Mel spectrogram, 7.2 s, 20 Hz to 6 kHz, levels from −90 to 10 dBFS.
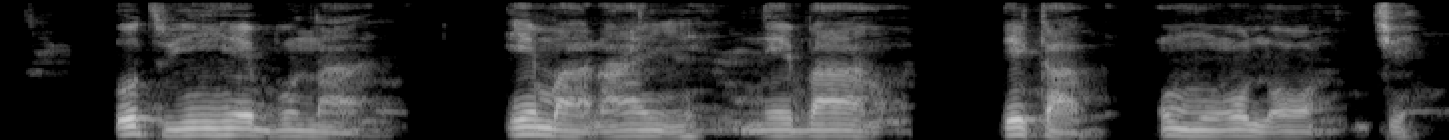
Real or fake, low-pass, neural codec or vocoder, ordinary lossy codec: fake; 5.4 kHz; codec, 16 kHz, 8 kbps, FreqCodec, larger model; none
